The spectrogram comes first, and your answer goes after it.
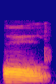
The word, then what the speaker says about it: Auld: beautiful accent so it's I would pronounce it all oh do you know this you know the new yes song Auld Lang Syne ah I never made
